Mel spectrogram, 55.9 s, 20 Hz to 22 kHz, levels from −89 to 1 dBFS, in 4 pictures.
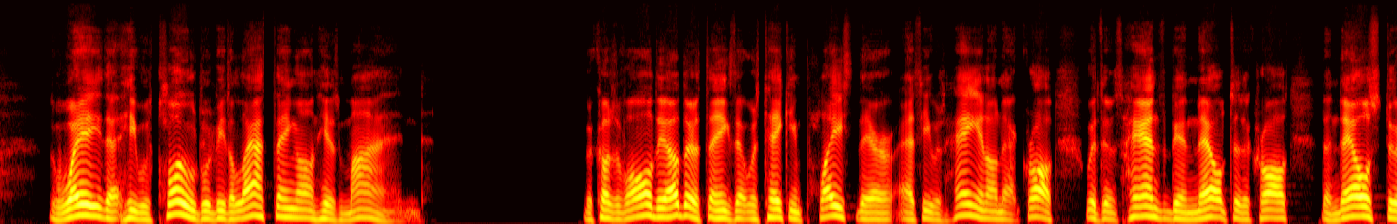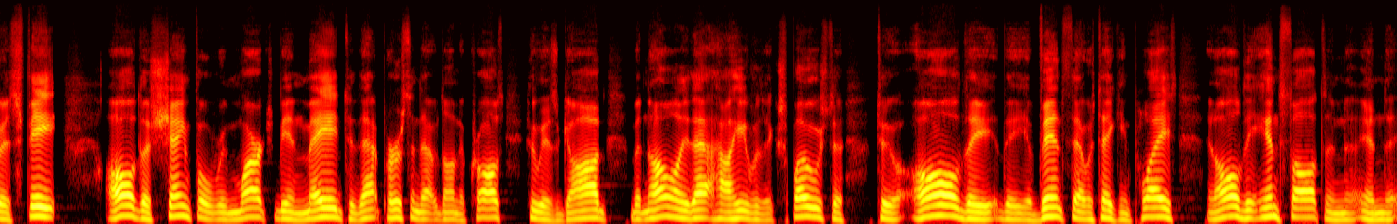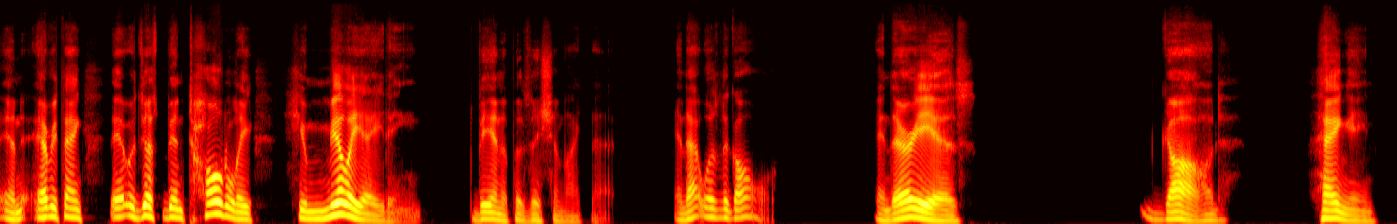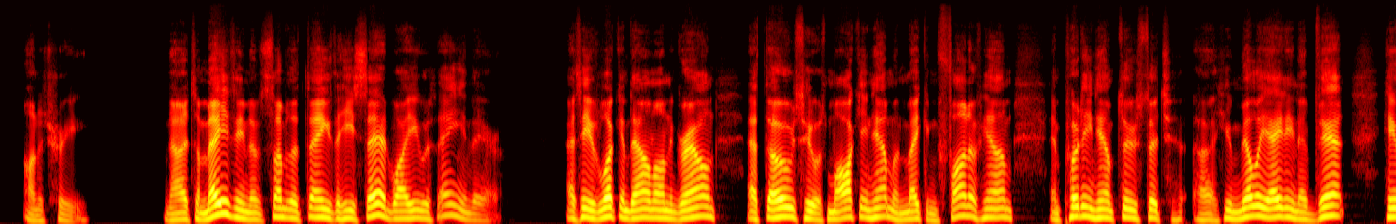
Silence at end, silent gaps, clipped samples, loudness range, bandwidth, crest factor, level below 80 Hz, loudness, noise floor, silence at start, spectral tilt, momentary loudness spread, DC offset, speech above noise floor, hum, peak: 0 s; none; under 0.1%; 7 LU; 15 kHz; 20 dB; -60 dBFS; -22 LUFS; -89 dBFS; 0.5 s; -7.5 dB/octave; 14 LU; under 0.1%; 68 dB; none; -2 dBFS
